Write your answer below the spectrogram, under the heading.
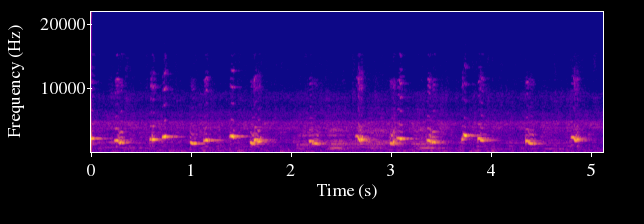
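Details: Yellow-vented bulbul in long ropel song, played as a lure to make bulbuls sing and get fired up: bubbly, slurred whistled notes, rising and falling, delivered in quick bursts about every third of a second.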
